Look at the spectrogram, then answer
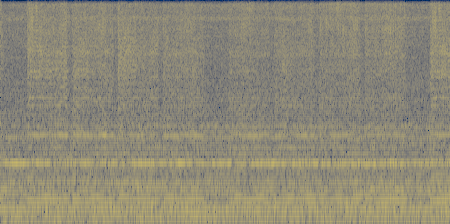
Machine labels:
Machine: slide rail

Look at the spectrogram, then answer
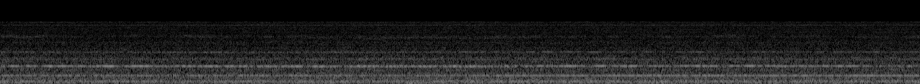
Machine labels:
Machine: fan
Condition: abnormal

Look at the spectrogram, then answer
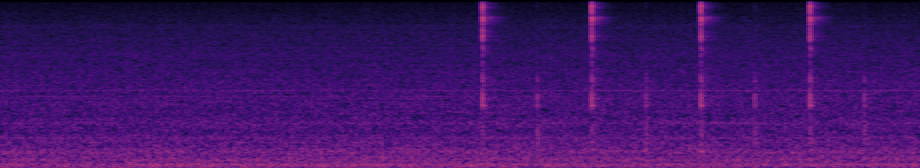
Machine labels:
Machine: valve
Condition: abnormal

